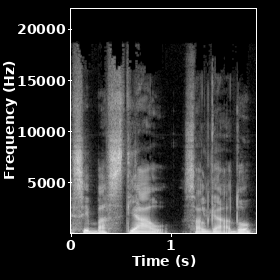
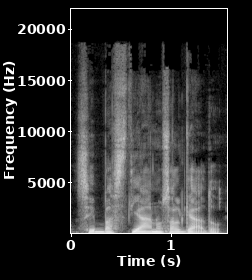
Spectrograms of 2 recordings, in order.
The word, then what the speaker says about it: Sebastião Salgado: Lui è brasiliano, il suo nome sarebbe Sebastião Salgado, ma per praticità lo chiameremo Sebastião Salgado. Italianizziamo il nome così ogni volta non mi devo correggere ed evito le papere.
